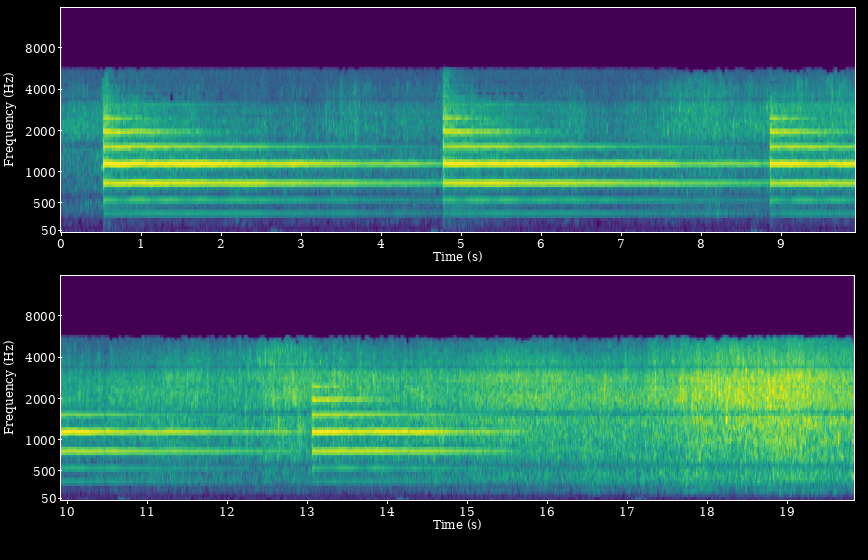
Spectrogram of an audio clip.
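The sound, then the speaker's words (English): A deep bell, tolled by a bellkeeper in a cave by the sea, rings four times at slow, even intervals, each stroke ringing out loud with rich lingering overtones that overlap the next, while a hissing noise swells toward the end. “Bellkeeper, toll the bell, so that all may know we are gathered again in the Weird Circle.”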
